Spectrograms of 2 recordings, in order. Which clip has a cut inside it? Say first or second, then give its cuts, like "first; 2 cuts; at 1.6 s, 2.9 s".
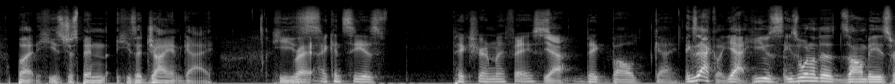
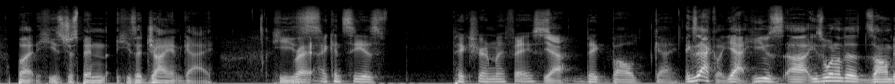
first; 1 cut; at 7.8 s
